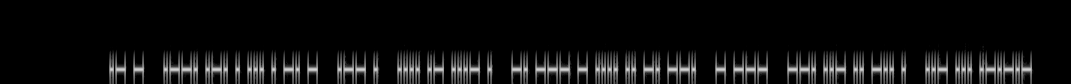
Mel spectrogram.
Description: Morse code, heard as a keyed tone, about 40 wpm, 700 Hz. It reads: AT PRESENT WE HAVE NOTHING TO GUIDE US.
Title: Sentences from Top 800 Words 40wpm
